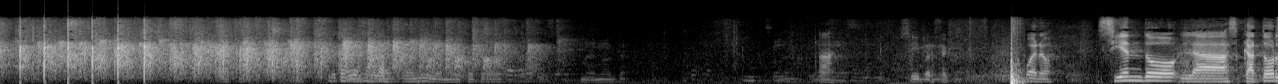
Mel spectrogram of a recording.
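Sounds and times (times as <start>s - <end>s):
applause: 0.0s - 5.8s
speech: 3.6s - 5.2s, 9.1s - 12.7s.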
